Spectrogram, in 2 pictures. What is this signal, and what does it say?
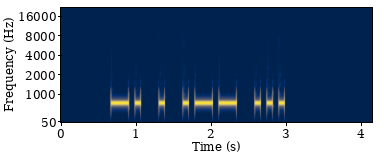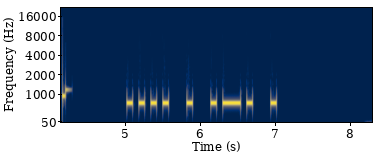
Morse code, heard as a keyed tone, about 15 wpm, 700 Hz. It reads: NEWS HERE
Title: Sets of 5 Words - New Word Drill - 15wpm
